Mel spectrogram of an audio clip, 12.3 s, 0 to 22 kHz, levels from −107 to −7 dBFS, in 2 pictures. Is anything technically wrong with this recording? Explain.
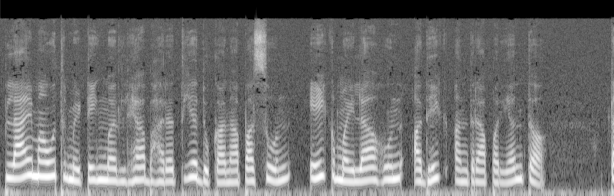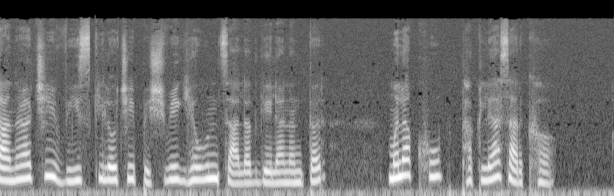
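Yes. Throughout the speech there is low bit depth with dither: the signal has been reduced to 8 bits, with a small random signal added before each sample was rounded. That randomness turns the rounding error into a steady, even hiss about 35 dB below the speech. Without dither, the same coarse rounding would produce a gritty distortion that follows the speech and drops away in pauses. Here the hiss is constant and carries no distortion.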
